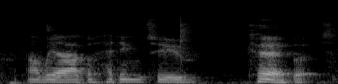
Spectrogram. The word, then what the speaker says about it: Chur: driving from Basel and we are heading to occur but it's pronounced it's spelled c-h-u-r and so still in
